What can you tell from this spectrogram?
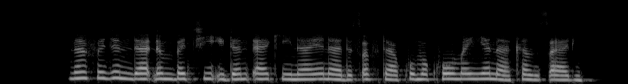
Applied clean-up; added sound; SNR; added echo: neural mask model Resemble Enhance denoiser.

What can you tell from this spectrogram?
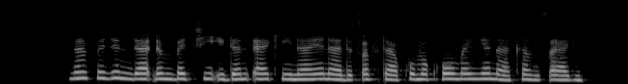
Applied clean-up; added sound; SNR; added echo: neural mask model DeepFilterNet 3.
